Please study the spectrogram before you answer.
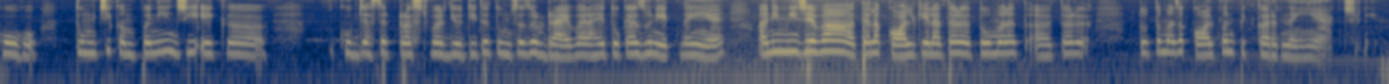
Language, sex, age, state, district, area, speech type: Marathi, female, 18-30, Maharashtra, Akola, rural, spontaneous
